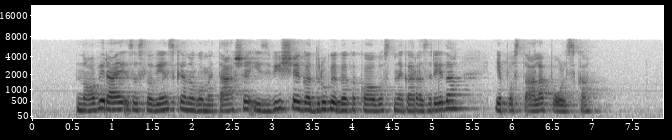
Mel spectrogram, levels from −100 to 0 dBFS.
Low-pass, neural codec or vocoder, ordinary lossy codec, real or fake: 7.2 kHz; none; none; real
